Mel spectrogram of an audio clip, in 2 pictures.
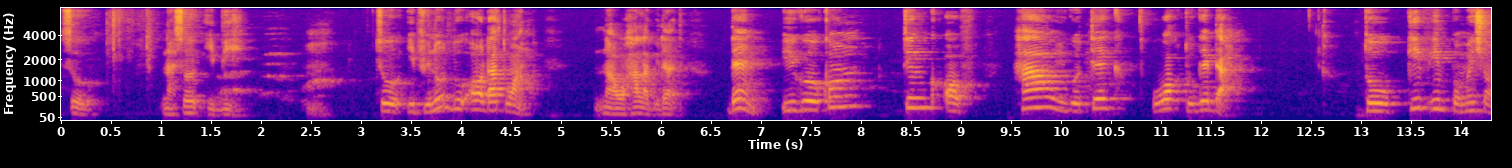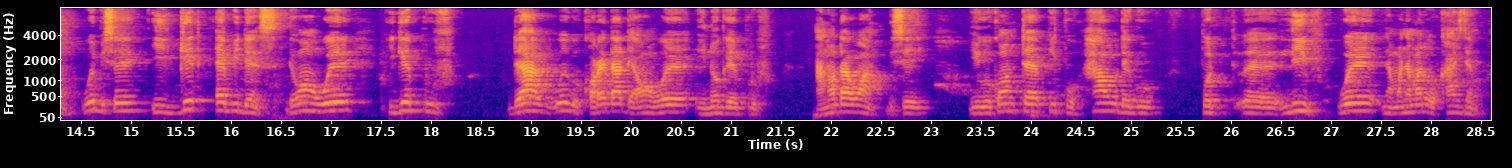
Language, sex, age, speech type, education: Nigerian Pidgin, male, 30-45, spontaneous, tertiary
